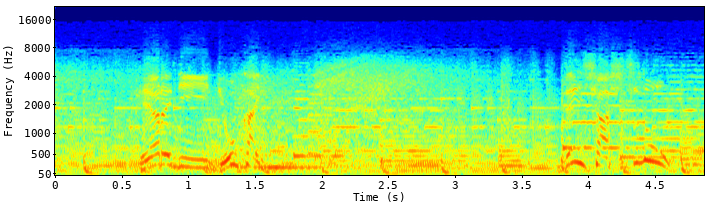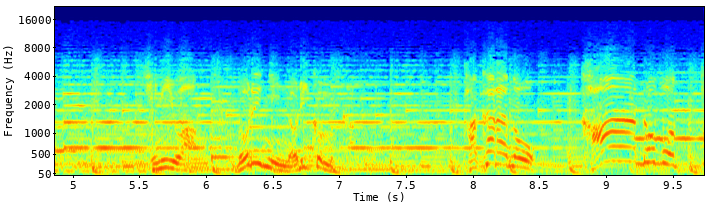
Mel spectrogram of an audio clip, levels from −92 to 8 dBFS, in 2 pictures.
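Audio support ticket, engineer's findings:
No faults found on listening. Nothing audible to attribute to any component in the chain.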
